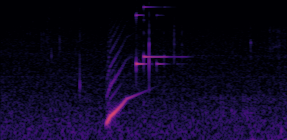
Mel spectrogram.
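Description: A video game character makes a rising springy jump sound.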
